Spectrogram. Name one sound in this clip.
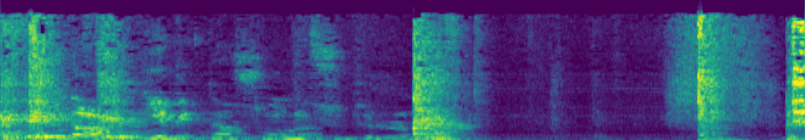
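A metal tray clatters.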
